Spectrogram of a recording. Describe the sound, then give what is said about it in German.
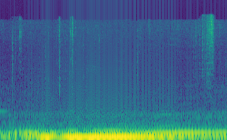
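A car engine roars loudly at full throttle on a race track just after braking through a bend, a deep, heavy rumble droning steadily with a slight rise in pitch, and no voices. “Danach wieder Vollgas. Die Beschleunigung presst mich in den Sitz.”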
